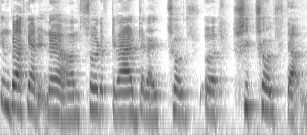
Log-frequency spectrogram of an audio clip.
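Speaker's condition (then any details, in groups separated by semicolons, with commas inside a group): Cerebral palsy; born deaf, 60-70% loss one ear, 80% other, motor control affected, speech-hearing classes at Mueller Elementary School; speech impediment, linked by speaker to cerebral palsy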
